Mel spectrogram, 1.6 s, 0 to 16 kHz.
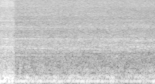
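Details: Farm truck V8 with running concern, after new distributor cap and rotor, wires and air cleaner refitted, distributor still loose: steady even low rumble at idle, no stumble; firing cleanly.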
